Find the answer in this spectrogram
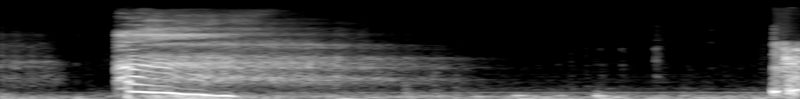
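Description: A person lets out a short, sighing laugh: one breathy vocal sound about half a second in that falls steeply in pitch and fades away.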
